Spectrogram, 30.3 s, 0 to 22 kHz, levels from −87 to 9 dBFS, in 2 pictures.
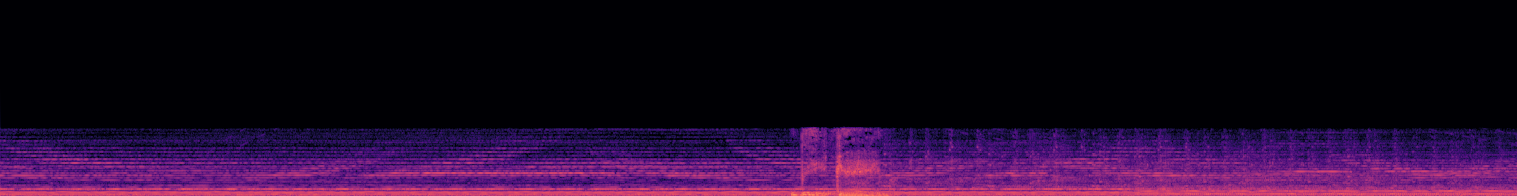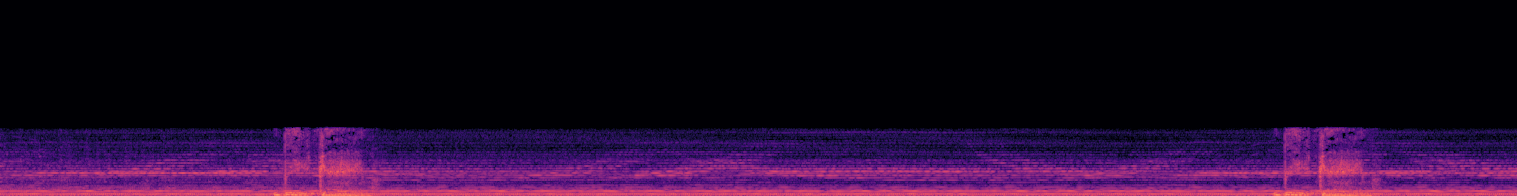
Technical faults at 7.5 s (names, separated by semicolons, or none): none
